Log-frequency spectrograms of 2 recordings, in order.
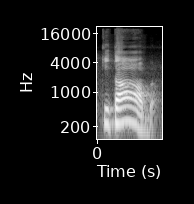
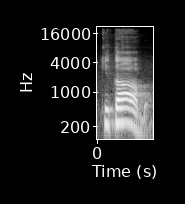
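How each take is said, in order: The two takes are said the same way.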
